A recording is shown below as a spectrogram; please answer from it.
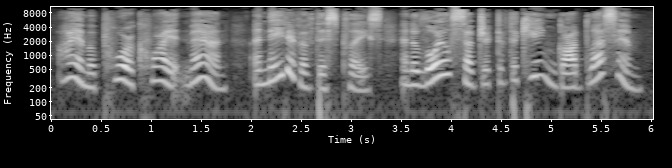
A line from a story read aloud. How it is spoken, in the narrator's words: cried Rip, somewhat dismayed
